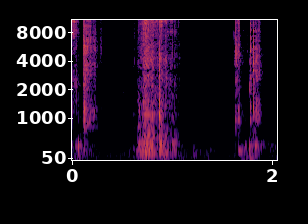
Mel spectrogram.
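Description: Small metal charms clinking and jingling against each other and a mirrored tray as a hand stirs through them, in three short bursts.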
